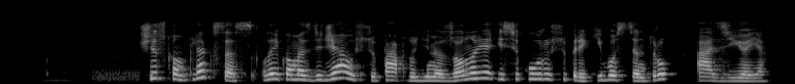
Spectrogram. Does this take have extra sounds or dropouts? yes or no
no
